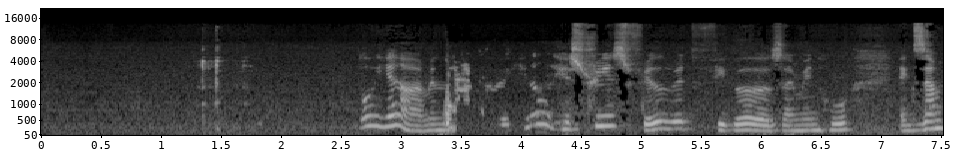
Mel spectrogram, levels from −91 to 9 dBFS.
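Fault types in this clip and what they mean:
other side's voice leaking through: a faint second voice runs beneath the speech, briefly matching its level near 3.2 s, likely loudspeaker echo the canceller left behind.
speech suppressed in double talk: the speech dips by up to about 15 dB across most of 3.41 to 4.26 s, likely the canceller ducking both overlapping voices.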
